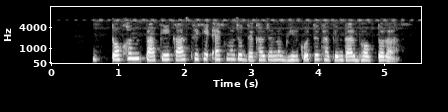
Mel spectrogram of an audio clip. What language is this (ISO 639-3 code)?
ben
